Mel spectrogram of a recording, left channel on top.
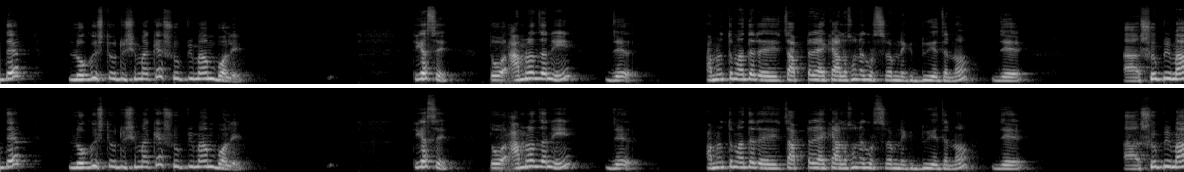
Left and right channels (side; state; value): both; normal; correlation 0.85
